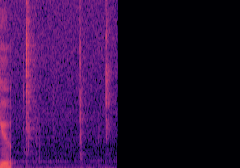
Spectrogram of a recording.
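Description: A woman's voice finishes the word "you" of "thank you", followed by faint room tone with a few faint ticks, and the audio then cuts to dead silence just over a second in.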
